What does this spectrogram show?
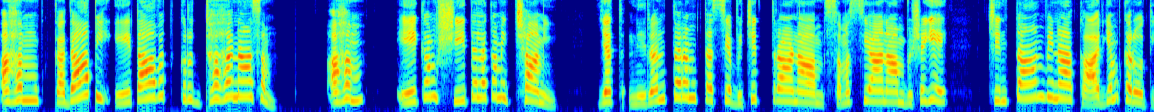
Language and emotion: Sanskrit, angry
